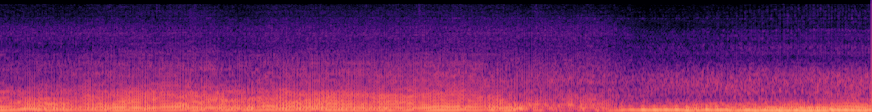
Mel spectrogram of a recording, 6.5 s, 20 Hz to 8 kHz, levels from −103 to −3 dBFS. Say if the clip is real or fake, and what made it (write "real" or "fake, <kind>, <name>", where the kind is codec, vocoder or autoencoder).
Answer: fake, vocoder, Vocos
